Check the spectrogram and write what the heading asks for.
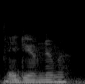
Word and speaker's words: Eiji Aonuma: Aonuma, Eiji Aonuma.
